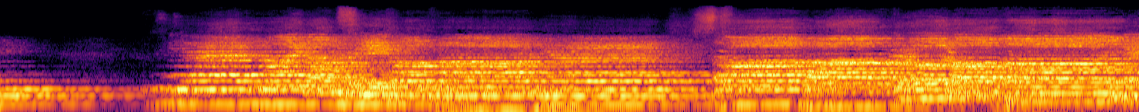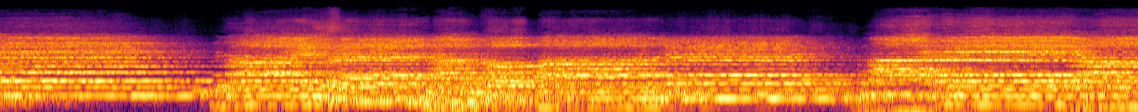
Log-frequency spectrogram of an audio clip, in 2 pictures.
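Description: A choir singing in long, sustained phrases, with brief pauses between phrases about every eight seconds. The singing begins about two seconds in.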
